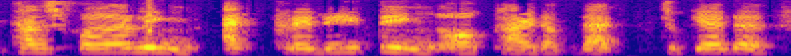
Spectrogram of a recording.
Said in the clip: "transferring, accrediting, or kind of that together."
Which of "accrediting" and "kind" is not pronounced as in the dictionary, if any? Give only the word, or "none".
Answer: none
